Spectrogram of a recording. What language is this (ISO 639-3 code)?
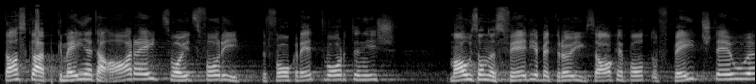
gsw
